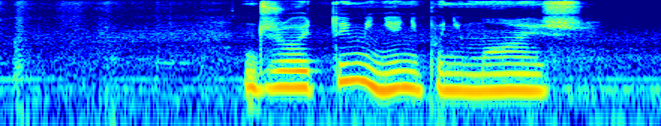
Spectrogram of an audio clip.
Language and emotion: Russian, sad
